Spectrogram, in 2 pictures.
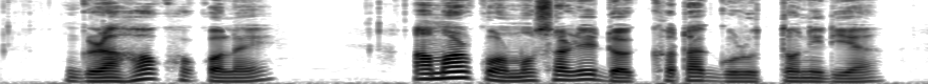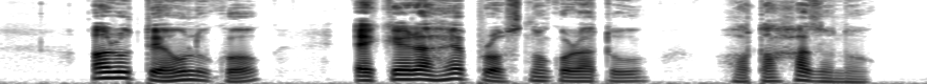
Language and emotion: Assamese, sad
